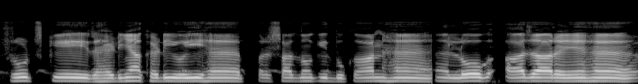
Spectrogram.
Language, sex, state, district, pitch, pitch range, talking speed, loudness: Hindi, female, Bihar, Darbhanga, 155 Hz, 150-160 Hz, 140 wpm, -17 LUFS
